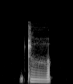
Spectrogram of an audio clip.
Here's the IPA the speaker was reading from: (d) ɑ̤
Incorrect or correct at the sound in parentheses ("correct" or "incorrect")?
incorrect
